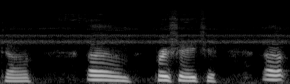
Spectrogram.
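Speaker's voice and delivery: ordinary talk, nothing marked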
